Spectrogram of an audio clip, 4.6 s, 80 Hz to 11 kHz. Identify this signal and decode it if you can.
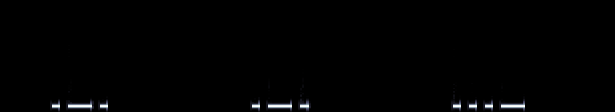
Morse code, heard as a keyed tone, about 20 wpm, spaced as for 7 wpm, 700 Hz. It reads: RRV
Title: USA Call Signs - 6x Character Spacing - 20wpm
